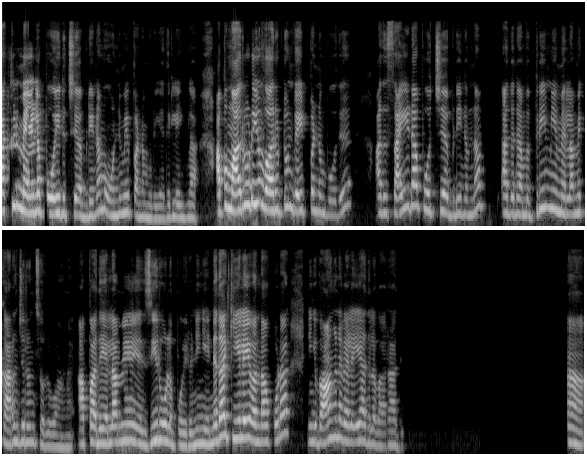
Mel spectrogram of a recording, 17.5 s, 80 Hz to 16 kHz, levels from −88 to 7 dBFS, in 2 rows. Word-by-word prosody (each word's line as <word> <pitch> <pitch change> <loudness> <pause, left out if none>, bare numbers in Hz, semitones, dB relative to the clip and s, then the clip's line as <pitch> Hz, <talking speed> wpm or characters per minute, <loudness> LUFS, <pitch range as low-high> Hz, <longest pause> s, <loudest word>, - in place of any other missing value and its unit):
டக்குனு 320 +5 +2
மேலே 245 +2 +5
போயுருச்சு 225 -1 +2
அப்டின்னா 195 +8 -5
நாம 260 -5 -5
ஒண்ணுமே 235 +4 -5
பண்ண 185 -2 -7
முடியாது 165 0 -12
இல்லீங்களா? 175 -2 -9 0.3
அப்போ 330 - +3
மறுடியும் 350 +4 +6
வரட்டும்னு 275 +2 +2
வெயிட் 255 +2 -7
பண்ணும் 245 -5 -7
போது 210 +6 -10 0.5
அது 235 0 -6
சைடா 300 +9 +1
போச்சு 265 -1 -5
அப்டினம்னா, 215 +4 -9 0.4
அது 230 - -6
நம்ம 215 0 -5
பிரீமியம் 290 -3 -3
எல்லாமே 225 +2 -4
கரஞ்சுரும்னு 220 +1 -4
சொல்லுவாங்க. 165 -3 -12 0.2
அப்ப 195 +3 -10
அது 205 - -3
எல்லாமே 225 +2 0 0.3
௦ 240 -2 0
போயுரும். 175 0 -6
நீங்க 205 0 -3
என்ன 230 +3 0
தான் 305 0 +4
கீழயே 275 +1 +4
வந்தாலும் 230 0 -2
கூட, 310 +7 -1 0.4
நீங்க 225 0 -7
வாங்கின 275 +4 +2
விலையே 230 +1 -3
அதில 200 -2 -10
வராது. 180 -1 -13 2.5
ஆ. 205 -5 -2
230 Hz, 145 wpm, -20 LUFS, 200-265 Hz, 2.5 s, மறுடியும்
